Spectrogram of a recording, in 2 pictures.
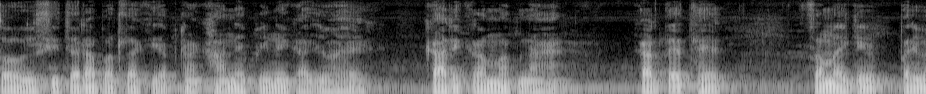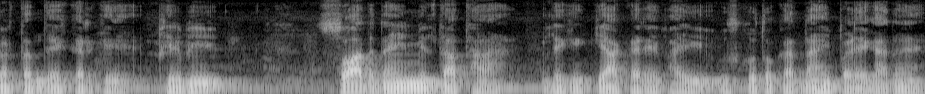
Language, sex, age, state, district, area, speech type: Hindi, male, 60+, Uttar Pradesh, Mau, rural, spontaneous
